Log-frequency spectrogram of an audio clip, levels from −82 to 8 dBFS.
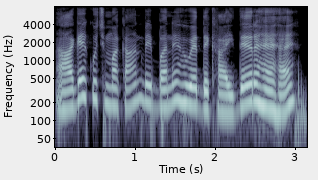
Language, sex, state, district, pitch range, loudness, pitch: Hindi, male, Uttar Pradesh, Lucknow, 160-205 Hz, -15 LUFS, 180 Hz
